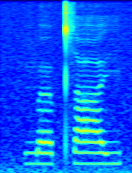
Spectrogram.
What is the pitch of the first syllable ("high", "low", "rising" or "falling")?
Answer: low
